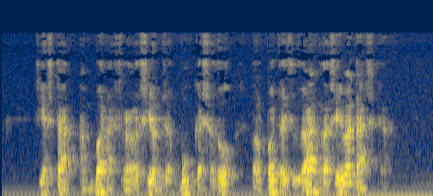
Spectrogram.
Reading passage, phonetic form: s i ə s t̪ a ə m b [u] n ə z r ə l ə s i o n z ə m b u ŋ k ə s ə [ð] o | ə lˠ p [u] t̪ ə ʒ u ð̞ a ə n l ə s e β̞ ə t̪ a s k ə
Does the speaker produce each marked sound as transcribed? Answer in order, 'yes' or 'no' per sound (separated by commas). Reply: no, yes, no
